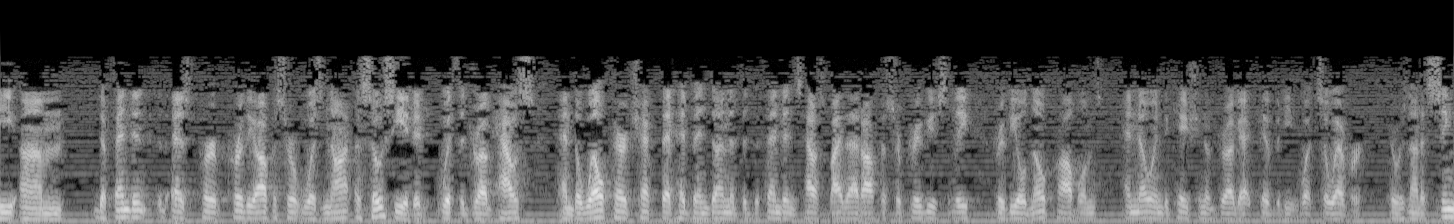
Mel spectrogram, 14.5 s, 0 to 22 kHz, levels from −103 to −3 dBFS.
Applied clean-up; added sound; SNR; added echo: none; none; none; none.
